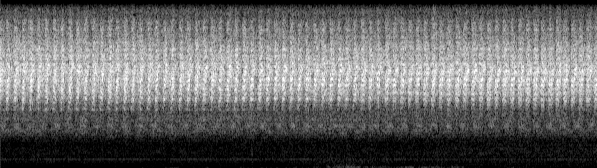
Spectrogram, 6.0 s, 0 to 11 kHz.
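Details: Continuous high-pitched cicada buzzing from Kardamyli, 2013, beating in rapid even pulses roughly three per second, with a couple of dull low knocks midway.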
